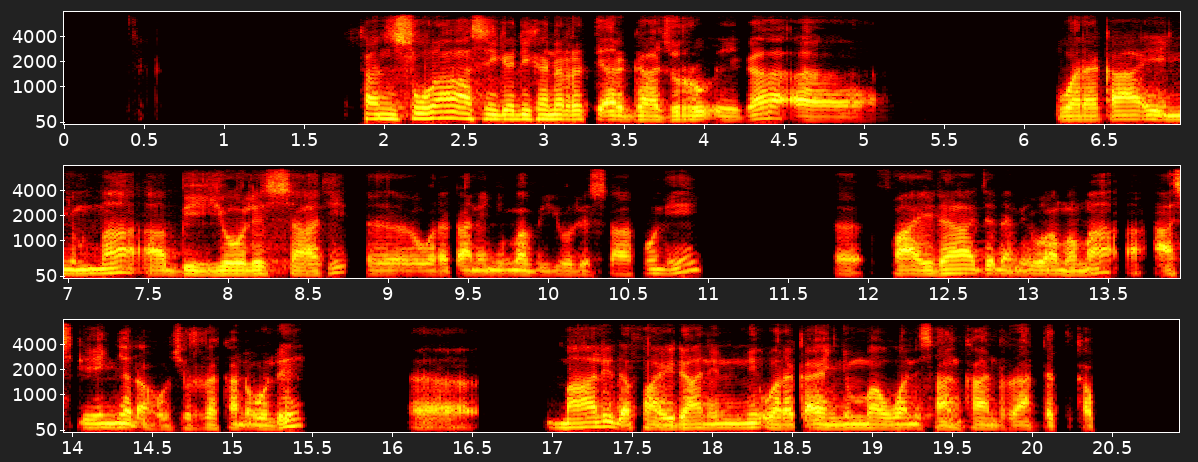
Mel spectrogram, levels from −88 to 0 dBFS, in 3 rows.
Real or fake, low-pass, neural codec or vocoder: fake; 7.2 kHz; vocoder, 44.1 kHz, 128 mel bands, Pupu-Vocoder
